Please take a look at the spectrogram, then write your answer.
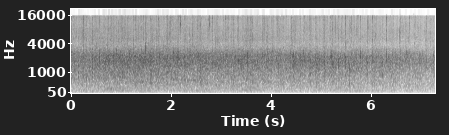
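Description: A crowd claps steadily and loudly for several seconds, applauding children who did a great job, a dense, even wash of applause that holds its level throughout and only tapers slightly at the end, with no talking over it.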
